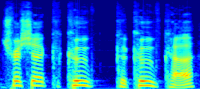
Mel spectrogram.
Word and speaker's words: Trisha Kukuvka: So we have pinch hitting for them is a young lady by the name of Trisha Kukuvka.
